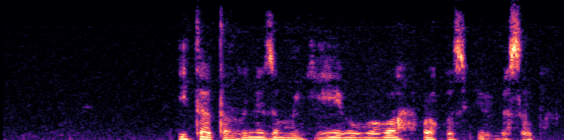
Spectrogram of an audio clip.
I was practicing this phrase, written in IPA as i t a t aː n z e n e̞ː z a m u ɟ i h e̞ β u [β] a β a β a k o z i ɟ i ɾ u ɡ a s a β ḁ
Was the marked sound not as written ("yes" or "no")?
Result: no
